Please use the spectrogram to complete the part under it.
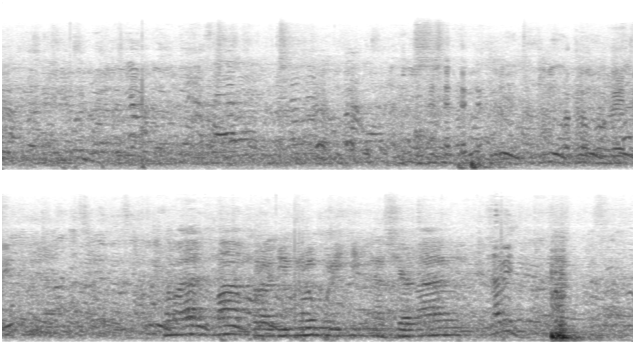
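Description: A crowd of men and women chatter all around in a large room.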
